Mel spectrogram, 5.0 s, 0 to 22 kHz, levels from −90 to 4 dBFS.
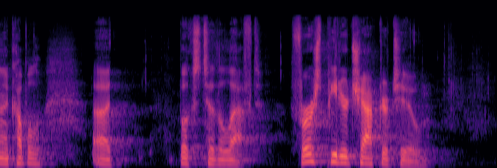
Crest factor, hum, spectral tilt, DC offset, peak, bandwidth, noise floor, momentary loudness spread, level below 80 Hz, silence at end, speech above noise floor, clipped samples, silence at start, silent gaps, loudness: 24 dB; none; -3.5 dB/octave; under 0.1%; -8 dBFS; 15 kHz; -63 dBFS; 18 LU; -74 dBFS; 0.65 s; 32 dB; under 0.1%; 0 s; none; -31 LUFS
